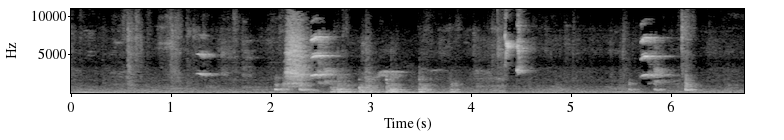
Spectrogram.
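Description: Caged small parrots giving short, sharp high chirps and squeaks, several separate calls, with some rustling in the cages in between.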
